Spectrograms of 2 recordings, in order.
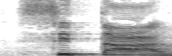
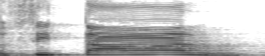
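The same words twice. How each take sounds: First: Said in the usual way. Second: "सितार" slowly, the आ held very long; drawn-out, open-mouthed. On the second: Shown as a demonstration. ("सितार" में ता को मुंह खोल के खींचें) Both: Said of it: "जब पूरा मुंह खोल के बोलेंगे".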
